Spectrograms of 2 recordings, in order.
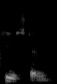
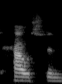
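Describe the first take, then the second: First: The first syllable sounds like 'hue'. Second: The first syllable sounds like 'house'. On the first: This is how a newcomer says the street name. The speaker calls it wrong. "not Houston" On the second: This is how the local New York street is said. The speaker calls it right. "It's pronounced Houston here"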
